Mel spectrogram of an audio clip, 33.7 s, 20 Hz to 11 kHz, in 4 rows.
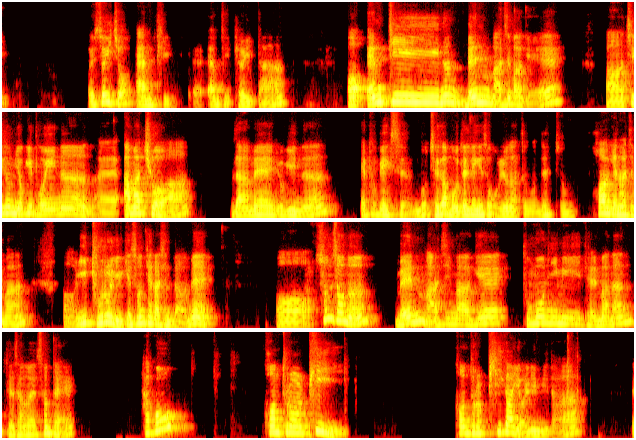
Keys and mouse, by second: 6.8 click, 7.0-10.0 middle drag, 10.0-21.7 drag, 21.7-25.9 right drag, 25.9-33.2 shift+middle drag, 29.8 ctrl+p.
